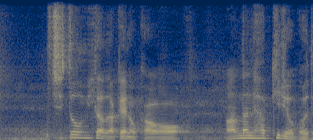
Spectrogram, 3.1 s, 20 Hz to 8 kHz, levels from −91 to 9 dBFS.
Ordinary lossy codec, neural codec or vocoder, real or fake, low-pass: none; codec, 16 kHz, 0.8 kbps, ZipCodec; fake; none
